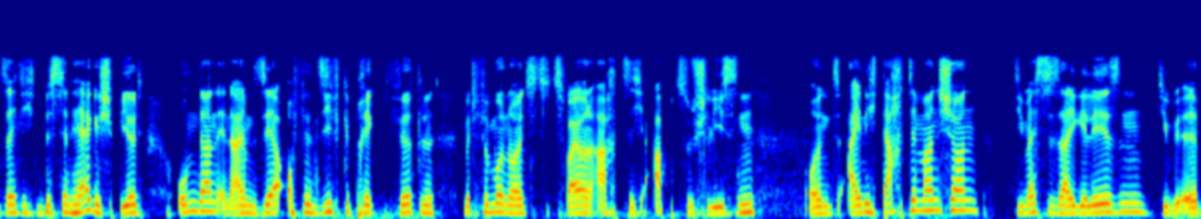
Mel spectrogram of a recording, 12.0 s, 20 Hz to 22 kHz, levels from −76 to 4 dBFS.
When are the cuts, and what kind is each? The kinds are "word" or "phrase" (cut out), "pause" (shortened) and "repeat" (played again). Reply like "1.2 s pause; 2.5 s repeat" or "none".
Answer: 9.9 s pause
